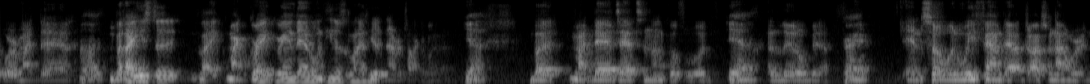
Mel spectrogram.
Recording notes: Sorry it sounds like we're in a tunnel.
